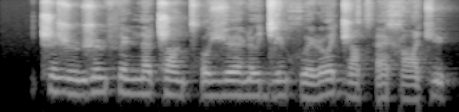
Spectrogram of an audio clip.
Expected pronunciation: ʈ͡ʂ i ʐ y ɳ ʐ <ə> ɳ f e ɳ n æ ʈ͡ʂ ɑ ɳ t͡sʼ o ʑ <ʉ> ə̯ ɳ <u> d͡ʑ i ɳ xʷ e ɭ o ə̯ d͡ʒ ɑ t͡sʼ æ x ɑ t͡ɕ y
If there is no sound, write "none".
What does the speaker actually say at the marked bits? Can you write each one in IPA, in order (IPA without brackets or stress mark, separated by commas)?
ø, ø, ɯ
